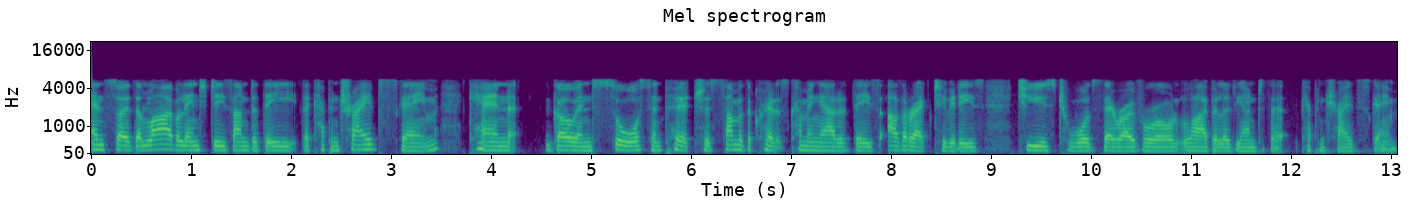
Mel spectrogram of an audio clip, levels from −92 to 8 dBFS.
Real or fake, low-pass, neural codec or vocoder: real; 5.4 kHz; none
